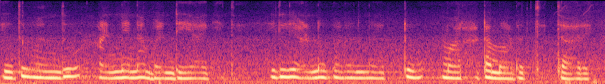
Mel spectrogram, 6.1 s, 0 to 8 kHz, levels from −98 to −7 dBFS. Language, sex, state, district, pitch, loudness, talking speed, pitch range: Kannada, female, Karnataka, Koppal, 225 Hz, -15 LUFS, 90 wpm, 210-240 Hz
